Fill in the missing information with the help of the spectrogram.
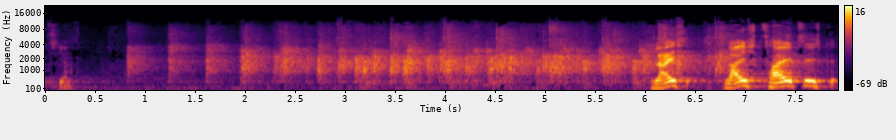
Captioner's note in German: Beifall CDU und BÜNDNIS 90/DIE GRÜNEN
